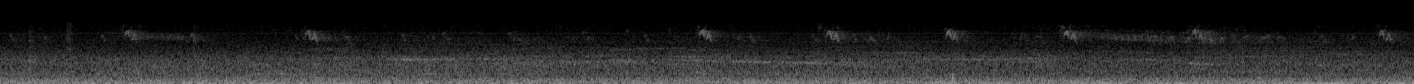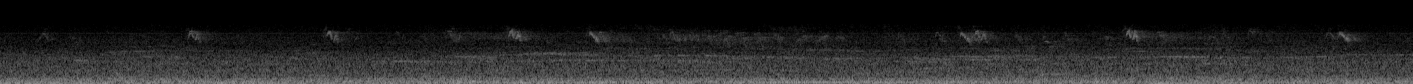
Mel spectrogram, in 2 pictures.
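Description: A bird repeating a short, high, falling call about once every second or so, over a steady low background rumble.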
